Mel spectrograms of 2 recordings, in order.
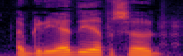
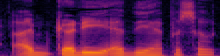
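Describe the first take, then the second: First: Said in the usual way. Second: "episode?" rising like a doubtful question; questioning rise. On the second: Real, not acted. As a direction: ask "I'm gonna end the episode?" with a rising tune.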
